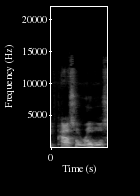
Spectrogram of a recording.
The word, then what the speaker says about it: Paso Robles: our favorite wine place paso robles or excuse me paso robles as the locals say but yeah this is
